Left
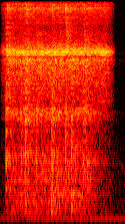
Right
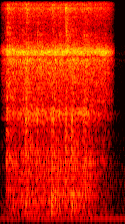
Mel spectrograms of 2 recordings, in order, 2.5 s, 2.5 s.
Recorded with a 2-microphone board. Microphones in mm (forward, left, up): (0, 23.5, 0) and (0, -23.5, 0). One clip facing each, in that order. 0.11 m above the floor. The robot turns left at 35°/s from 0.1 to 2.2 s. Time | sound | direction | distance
0.1 | frying | 65° left (ahead or behind) | 5 m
